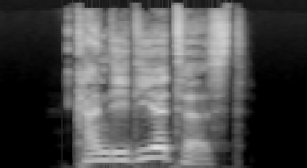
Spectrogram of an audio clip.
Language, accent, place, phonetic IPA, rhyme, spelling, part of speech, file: German, Germany, Berlin, [kandiˈdiːɐ̯təst], -iːɐ̯təst, kandidiertest, verb, De-kandidiertest.ogg
- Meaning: inflection of kandidieren: 1. second-person singular preterite 2. second-person singular subjunctive II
